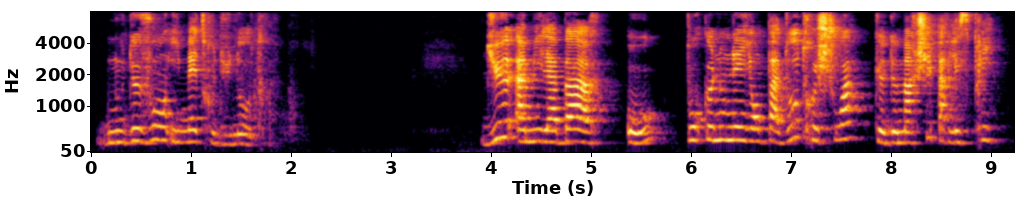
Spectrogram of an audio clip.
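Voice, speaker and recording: A woman in her fifties with a Belgian French accent, preaching a sermon in an earnest, measured way and reading scripture aloud. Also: on the high side, roomy sound. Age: 50s. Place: church.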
